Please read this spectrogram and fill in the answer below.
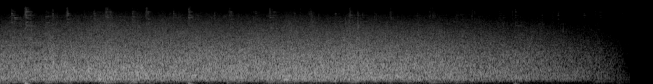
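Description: Rushing river water, a steady even noise that fades out near the end.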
